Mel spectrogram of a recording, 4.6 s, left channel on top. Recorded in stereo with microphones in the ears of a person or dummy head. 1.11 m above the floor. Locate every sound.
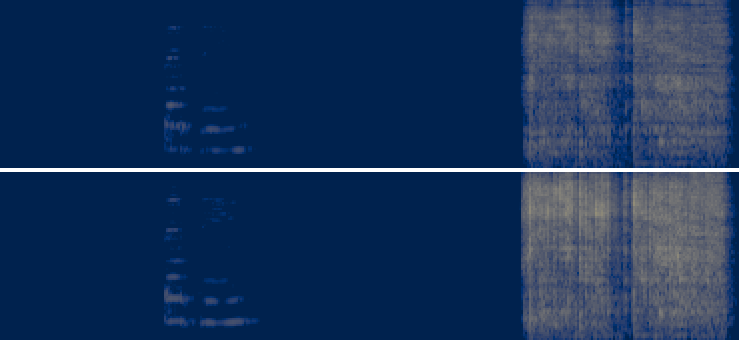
1.0 s a child speaking: centre (ahead or behind), 1.7 m
3.2 s tearing paper: 55° right (ahead or behind), 0.6 m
